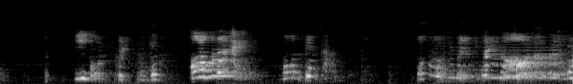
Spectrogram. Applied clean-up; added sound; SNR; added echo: neural mask model DeepFilterNet 3.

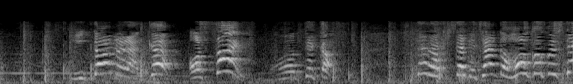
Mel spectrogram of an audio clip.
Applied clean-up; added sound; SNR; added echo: none; none; none; none.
